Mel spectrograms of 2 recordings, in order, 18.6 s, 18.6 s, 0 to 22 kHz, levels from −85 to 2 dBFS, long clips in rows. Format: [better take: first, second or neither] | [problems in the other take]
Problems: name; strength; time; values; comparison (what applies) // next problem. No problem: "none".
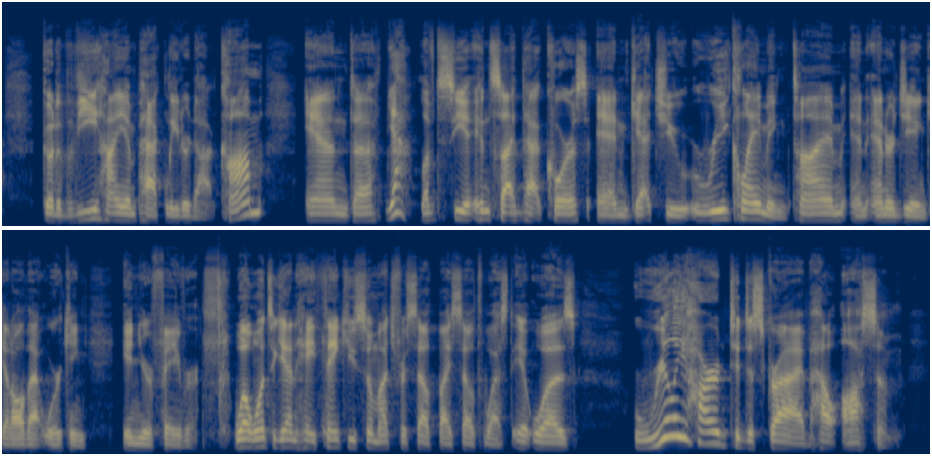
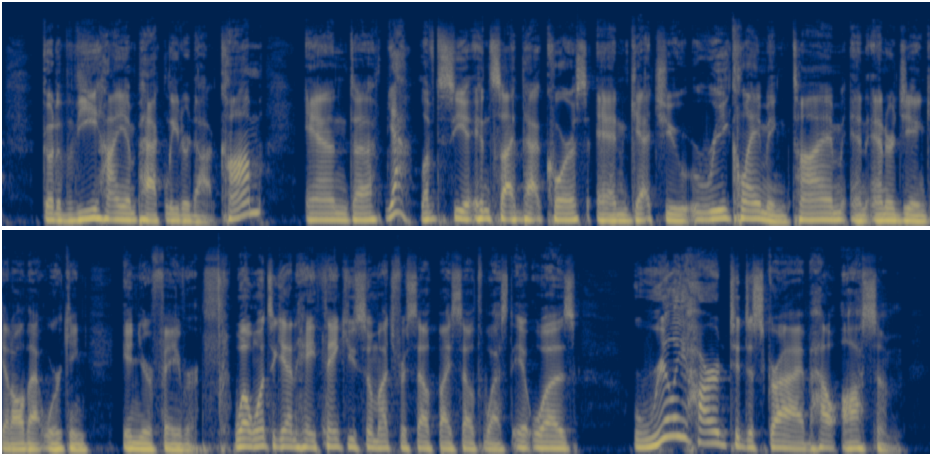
second | thin; very; fading below 250 Hz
